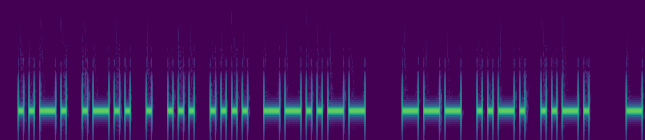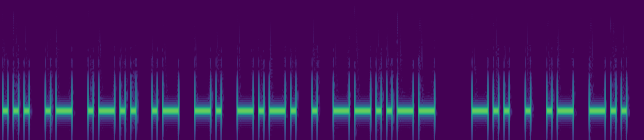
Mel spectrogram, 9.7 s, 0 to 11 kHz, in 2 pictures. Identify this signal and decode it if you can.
Morse code, heard as a keyed tone, about 30 wpm, 700 Hz. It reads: FLESH, OFF BALANCE, DEAD
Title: A Sound Of Thunder 30wpm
